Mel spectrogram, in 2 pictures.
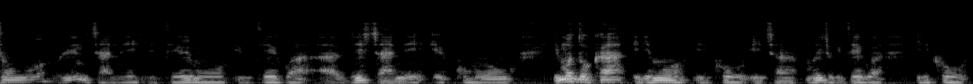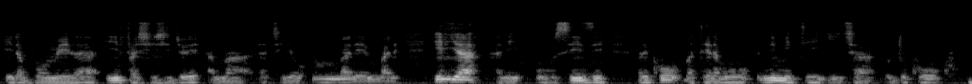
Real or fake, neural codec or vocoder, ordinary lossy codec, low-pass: real; none; MP3, 96 kbps; 7.2 kHz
